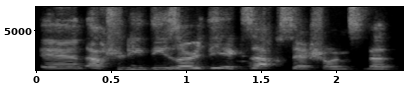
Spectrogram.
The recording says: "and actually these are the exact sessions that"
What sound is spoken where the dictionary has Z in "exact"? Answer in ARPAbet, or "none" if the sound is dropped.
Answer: Z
